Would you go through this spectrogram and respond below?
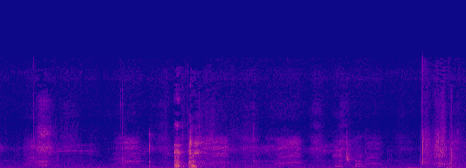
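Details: Sick baby boy drinking water eagerly: noisy breaths with a faint whistling edge between sips, fitting wheezing.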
